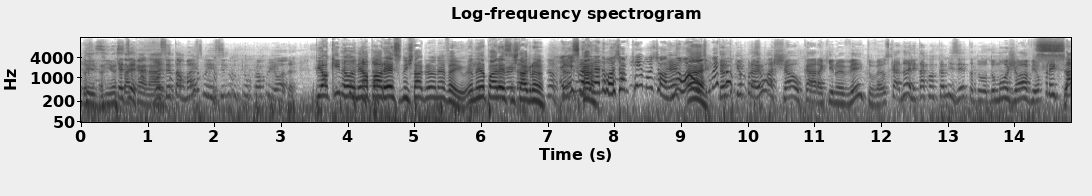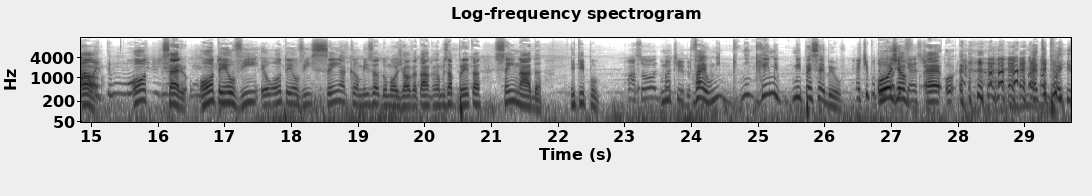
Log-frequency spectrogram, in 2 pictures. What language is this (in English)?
Portuguese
